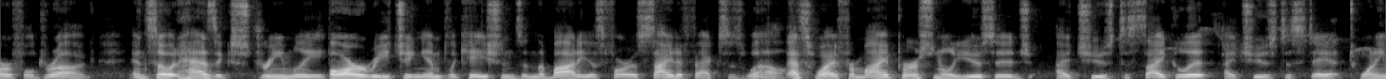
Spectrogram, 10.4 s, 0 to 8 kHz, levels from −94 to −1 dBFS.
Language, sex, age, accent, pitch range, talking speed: English, male, 40-59, American, 115-145 Hz, 210 wpm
